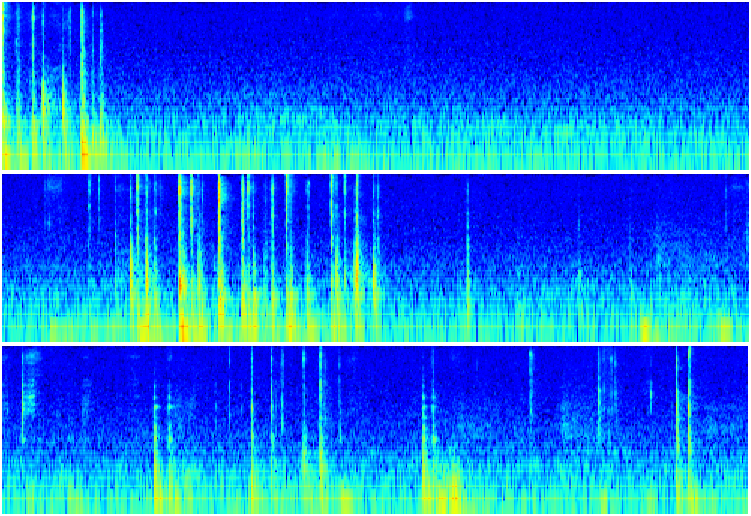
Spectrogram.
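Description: Long acrylic nail tips type on the bare plastic keys of a MacBook Pro backlit keyboard set in an aluminum body. Quick, bright, clicky taps come in irregular bursts: a short flurry at the start, a louder dense cluster around the middle, then scattered lighter taps toward the end, over a quiet background.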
